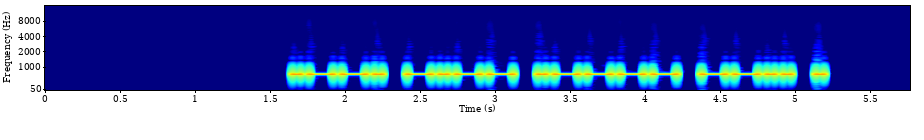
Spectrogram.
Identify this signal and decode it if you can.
Morse code, heard as a keyed tone, about 22 wpm, 700 Hz. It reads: PY1ZE
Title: DXCC-100 Call Signs - 5 Characters - Repeated 3x - 22wpm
